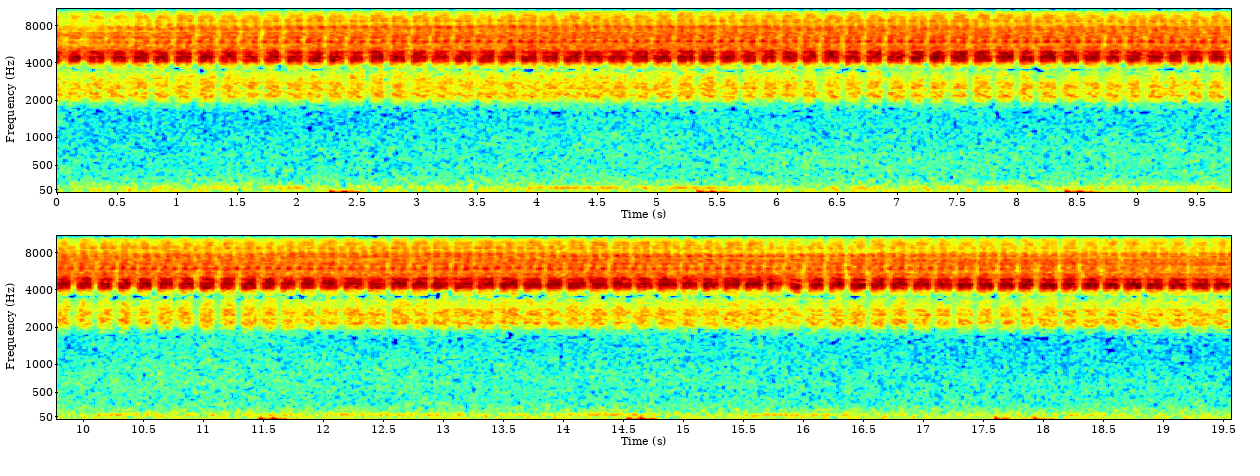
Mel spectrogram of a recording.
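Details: Chorus of cicadas in a lavender field, an unbroken shrill, rasping drone throbbing in quick regular pulses roughly three per second, while a soft low rumble comes and goes underneath.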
